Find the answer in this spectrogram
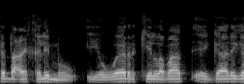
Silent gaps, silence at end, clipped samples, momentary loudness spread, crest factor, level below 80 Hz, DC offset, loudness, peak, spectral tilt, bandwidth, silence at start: none; 0 s; under 0.1%; 7 LU; 14 dB; -68 dBFS; under 0.1%; -24 LUFS; -10 dBFS; -6.5 dB/octave; 11 kHz; 0 s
